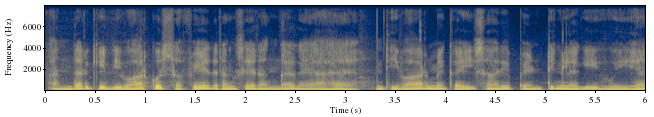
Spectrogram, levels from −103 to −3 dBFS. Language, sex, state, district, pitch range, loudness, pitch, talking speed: Hindi, male, Jharkhand, Ranchi, 130-150 Hz, -18 LUFS, 140 Hz, 180 wpm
